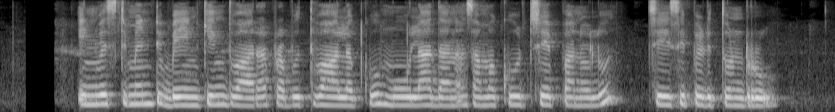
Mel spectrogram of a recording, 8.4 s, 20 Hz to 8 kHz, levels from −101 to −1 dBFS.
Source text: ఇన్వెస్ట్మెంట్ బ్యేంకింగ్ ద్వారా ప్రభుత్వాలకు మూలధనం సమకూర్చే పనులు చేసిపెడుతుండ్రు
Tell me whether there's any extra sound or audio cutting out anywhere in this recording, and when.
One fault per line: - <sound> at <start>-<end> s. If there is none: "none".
none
